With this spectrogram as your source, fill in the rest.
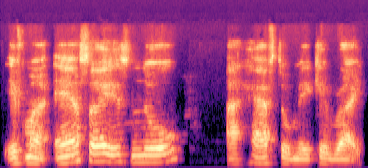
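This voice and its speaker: Over a video call from a small indoor room, a Liberian nursing assistant in long-term care gives an interview. She has a deep, mellow, animated voice, and her delivery is slow, earnest and measured.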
